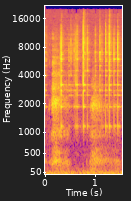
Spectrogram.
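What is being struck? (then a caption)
Painted ceramic plate. A hand-painted St. Jean de Bretagne decorative ceramic plate is tapped in a quick series of light, bright clinks. Each short ceramic tick rings high, around 3 kHz, and dies away almost at once, with a soft hiss between the taps.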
